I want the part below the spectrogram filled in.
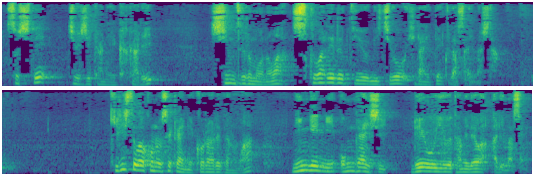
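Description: A pastor preaching a sermon and reading scripture, asking rhetorical questions in a measured way. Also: male voice, medium pitch, lively intonation, darkish tone, slight background noise. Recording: roomy echo, faint ambience.

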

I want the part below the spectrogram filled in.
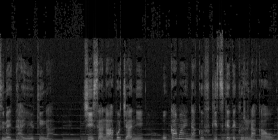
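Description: A woman narrating a children's story aloud in a gentle, measured read-aloud manner. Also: mid-range voice, expressive, music in the background.

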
